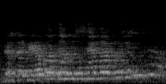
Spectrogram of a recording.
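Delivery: high whining mock refusal; man refusing. Man telling the Prophet he can't, high whiny voice. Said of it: "Orang itu".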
